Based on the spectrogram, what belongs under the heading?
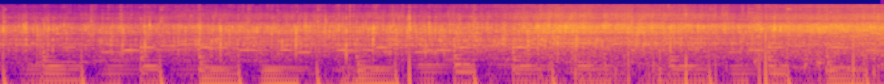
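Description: Ginger and green chilli paste sizzling in hot oil with fried potato wedges in a metal kadai, stirred with a metal spatula; the sizzle grows louder about four seconds in. Background music with a regular beat plays underneath.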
